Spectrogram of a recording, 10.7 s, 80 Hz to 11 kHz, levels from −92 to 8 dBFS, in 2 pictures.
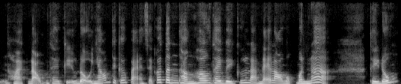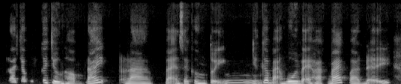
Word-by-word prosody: hoạt 210 -3 -1
động 235 +2 +1
theo 240 -1 -4
kiểu 235 - -3
đội 240 - +3
nhóm 260 +9 +1
thì 285 - -4
các 305 +3 -3
bạn 185 - -3
sẽ 210 - -6
có 335 - +1
tinh 290 -3 +5
thần 245 -4 +5
hơn 285 +2 +4
thay 265 -2 +5
vì 225 -4 +5
cứ 295 +2 -2
làm 245 -7 +1
lẻ 180 - +1
loi 265 -2 +5
một 235 0 -3
mình 230 -2 +5
á. 350 +6 +3 0.5
Thì 215 -4 +4
đúng 255 +7 +6 0.2
là 200 -1 -4
trong 250 - -6
những 240 - -20
cái 310 - -3
trường 205 -5 +3
hợp 220 - -5
đấy 255 +9 -1 0.3
là 190 -2 -3 0.2
bạn 210 - -6
sẽ 230 - -7
cần 215 -6 -1
tuyển 305 +5 -8
những 250 -1 -8
cái 310 0 -1
bạn 195 - -5
vui 240 +1 +5
vẻ - - -3
hoạt 190 0 -6
bát 270 +8 0
và 200 -4 -4
để 225 - -6
240 Hz, 260 wpm, -22 LUFS, 215-280 Hz, 0.5 s, đúng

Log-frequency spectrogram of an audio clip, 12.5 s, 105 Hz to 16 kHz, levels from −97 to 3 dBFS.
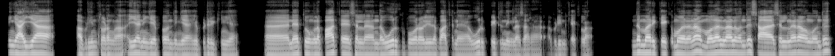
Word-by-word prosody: நீங்க 140 -1 +1
ஐயா! 130 +1 +4 0.6
அப்பிடின்னு 120 +4 -4
தொடங்கலாம். 110 -1 -2
ஐயா! 135 +1 +2
நீங்க 120 -1 -2
எப்போ 115 - -8
வந்தீங்க? 110 -1 -4 0.2
எப்பிடி 120 +4 -8
இருக்கீங்க? 105 -2 -7 0.7
ஆ - - +2 0.2
நேத்து 125 +1 +1
உங்கள 120 0 0
பார்த்தேன். 130 -3 +3
சில 120 -1 -1
அந்த 115 0 -3
ஊருக்கு 140 -3 -2
போற 115 0 -1
வழியில 120 0 -2
பார்த்தேனே! 105 -2 -3 0.2
ஊருக்கு 125 -1 -4
போயிட்டுருந்தீங்களா 100 -5 -5
சார்? 95 0 -7 0.2
அப்பிடின்னு 100 +1 -12
கேட்கலாம். - - -9 0.6
இந்தமாரி 145 -1 +2
கேட்கும்போது 130 0 +1
என்னன்னா, 145 +7 +4
முதல் 145 +3 +5
நாள் 140 -1 +4
வந்து 140 +3 -1
ச - - -5 0.3
சில 130 - 0
நேரம் 140 0 +4
அவுங்க 130 -1 -1
வந்து 155 +5 -3
125 Hz, 170 wpm, -22 LUFS, 110-135 Hz, 0.7 s, முதல்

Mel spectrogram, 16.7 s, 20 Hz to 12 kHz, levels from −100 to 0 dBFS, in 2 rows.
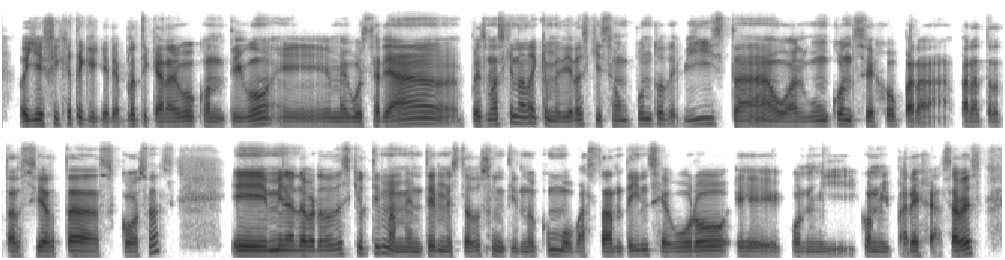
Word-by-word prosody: Oye, 135 +2 +4
fíjate 160 +4 -1
que 110 -4 -3
quería 105 - -3
platicar 115 -4 +1
algo 110 +3 +2
contigo, 110 +6 0
eh, 105 -1 -4
me 105 0 -3
gustaría, 120 +8 +3
pues, 125 +1 -2
más 140 +1 0
que - - -3
nada 165 -3 +1
que - - -3
me 115 - -2
dieras 115 +6 -1
quizá 125 0 -6
un 125 0 -5
punto 145 +2 -4
de - - -6
vista 130 - 0
o 110 - 0
algún 115 +2 -3
consejo 130 -1 -2
para - - -1
para - - -1
tratar 115 - -3
ciertas 115 -1 +2
cosas. 185 - -4 0.5
Eh, 120 -1 +8
mira, 125 0 +5
la 120 - +4
verdad 125 +2 0
es 145 - -6
que - - -2
últimamente 120 -9 0
me 120 -2 -3
he - - +1
estado 120 - -3
sintiendo 110 -3 -6
como 125 -5 -4
bastante 105 0 0
inseguro, 120 -1 0
eh, 110 -2 -3
con 110 -1 -6
mi 105 - -10
con 110 - -2
mi 110 -1 -6
pareja, - - -1
¿sabes?, - - +4
120 Hz, 185 wpm, -26 LUFS, 110-130 Hz, 0.5 s, Eh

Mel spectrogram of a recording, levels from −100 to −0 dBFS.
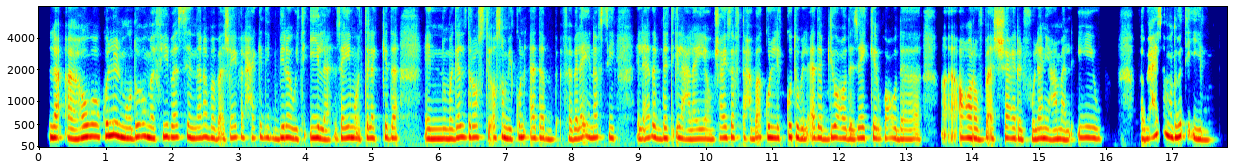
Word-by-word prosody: لأ، 230 -3 +3
هو 245 +2 +4
كل 270 +2 +6
الموضوع 240 -1 +4
وما 240 -3 +5
فيه 250 +4 0
بس 240 +1 0
إن 220 -2 +2
أنا 235 +2 +1
بابقى 220 -2 -2
شايفة 230 +4 -4
الحاجة 225 +1 -6
دي 225 -1 -3
كبيرة 225 +3 +1
وتقيلة، 205 -1 +1
زي 225 0 +1
ما 230 - +4
قُلت 215 +2 -3
لك 220 -1 -2
كده، 220 -1 -2 0.4
إنه 205 0 +3
مجال 220 +4 +2
دراستي 235 0 -2
أصلًا 230 +1 0
بيكون 230 +3 0
أدب، 215 -4 -3
فبالاقي 220 +4 -2
نَفسي 230 -1 -2 0.3
الأدب 215 +1 -1
ده 220 - +2
تقيل 225 +1 -3
عليَّ، 200 +1 -2
ومش 195 +2 -4
عايزة 225 +1 0
أفتح 230 -2 -6
بقى 210 +4 -2
كل 230 -1 +3
الكتب 230 0 +1
الأدب 220 0 -1
دي، 230 - 0
وأقعد 215 -3 -1
أذاكر، 220 +2 -1
وأقعد 215 -1 -4
آآ 195 -1 -4 0.3
أعرَف 220 -4 0
بقى - - -3
الشاعر 220 0 -1
الفلاني 195 +2 0
عمل 190 0 -1
إيه، 230 -1 0
و 205 - -4 0.6
فباحس 220 +9 0
الموضوع 240 -3 +5
تقيل. 195 -8 -2
220 Hz, 180 wpm, -18 LUFS, 205-235 Hz, 0.6 s, كل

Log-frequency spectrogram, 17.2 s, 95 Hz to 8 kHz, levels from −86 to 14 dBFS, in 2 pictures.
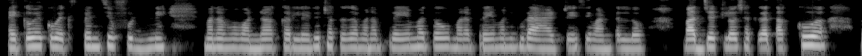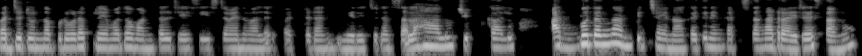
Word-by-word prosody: ఎక్కువెక్కువ 200 +2 +4
expensive 200 +2 -1
ఫుడ్‌ని 190 0 -1 0.5
మనం 190 -1 +1 0.2
వండక్కర్లేదు. 180 +1 -1
చక్కగా 190 -2 -2
మన 180 - -2 0.2
ప్రేమతో 195 +2 -1 0.2
మన 185 - -3
ప్రేమని 185 +1 -3
గూడా 190 -1 +3
యాడ్ 170 -1 -3
చేసి 180 +1 -5
వంటల్లో, 170 0 -2 0.5
బడ్జెట్‌లో, 190 +2 +5
చక్కగా 185 -1 +1
తక్కువ 230 +5 +6 0.5
బడ్జెట్ 195 +1 +2
ఉన్నప్పుడు 185 0 -3
గూడా 195 +1 +1
ప్రేమతో 185 0 -1
వంటలు 180 +1 -3
చేసి 175 0 -7
ఇష్టమైన 180 -1 -5
వాళ్ళకి 170 - -6
పెట్టడానికి 170 +1 -8
మీరిచ్చిన 165 +1 -4
సలహాలు, 205 +2 +3
చిట్కాలు 195 - -4 0.4
అద్భుతంగా 250 +6 +6
అనిపించాయి 200 -3 -2
నాకైతే. 175 +3 -3
నేను 185 0 -5
ఖచ్చితంగా 185 +2 -3
ట్రై 175 -3 +3
చేస్తాను. 170 -3 0
185 Hz, 125 wpm, -23 LUFS, 175-195 Hz, 0.5 s, తక్కువ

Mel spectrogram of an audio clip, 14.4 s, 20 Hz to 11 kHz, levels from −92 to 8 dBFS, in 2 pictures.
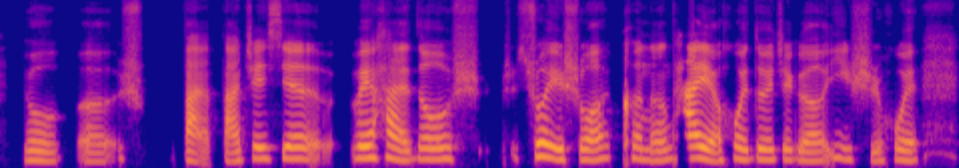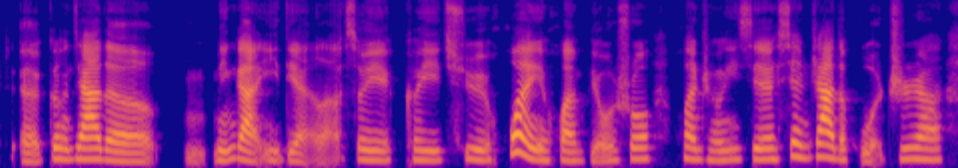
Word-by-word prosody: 有， 185 -2 -2
呃， 165 - -6
说 - - -12 0.2
把 - - +2
把 - - +1
这 220 -1 +1
些 220 - +1 0.2
危 230 +1 +5
害 225 -6 +3
都 210 +2 +1
说 430 - -9 0.3
说 260 -1 +5
一 205 -3 +5
说， 200 +2 0
可 220 - +1
能 185 +1 -2
他 225 +1 +6
也 195 -5 +7
会 200 +1 0
对 200 -1 0
这 200 -1 -2
个 175 -2 -1
意 225 -4 -5
识 - - -6
会 185 -1 -2 0.6
更 215 -2 -1
加 210 0 +6
地， 175 -4 0 0.2
嗯， - - -15
敏 190 +1 -4
感 215 - +3
一 185 - -7
点 170 -3 -5
了， - - -9
所 205 -3 -7
以 190 -1 -2
可 195 - -7
以 185 0 -4
去 195 +1 -6
换 330 - +4
一 200 - -1
换。 180 -1 -2
比 - - -10
如 85 +2 -5
说 215 - -3 0.2
换 215 -3 -1
成 190 -2 -6
一 205 - -7
些 210 0 -2
现 235 +2 -3
榨 245 -1 +7
的 205 - -3
果 - - -9
汁 210 +1 -6
啊， 205 -1 -1
205 Hz, 230 characters per minute, -22 LUFS, 185-220 Hz, 0.6 s, 也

